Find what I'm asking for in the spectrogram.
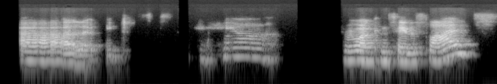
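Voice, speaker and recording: A woman with an Australian accent speaks at a fairly high pitch, her loudness swinging widely. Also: fairly slow pace. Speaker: researcher, yoga and meditation teacher. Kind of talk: academic conference presentation.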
